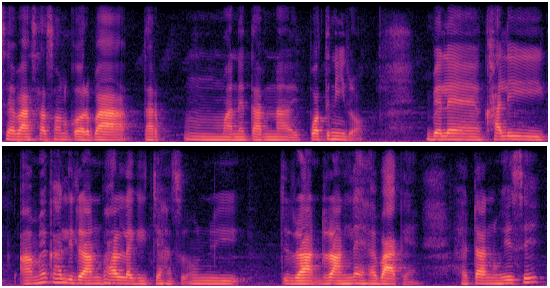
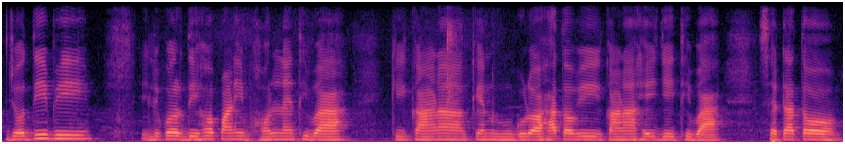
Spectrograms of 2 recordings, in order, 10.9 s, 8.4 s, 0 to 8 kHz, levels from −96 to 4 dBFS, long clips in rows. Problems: none marked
